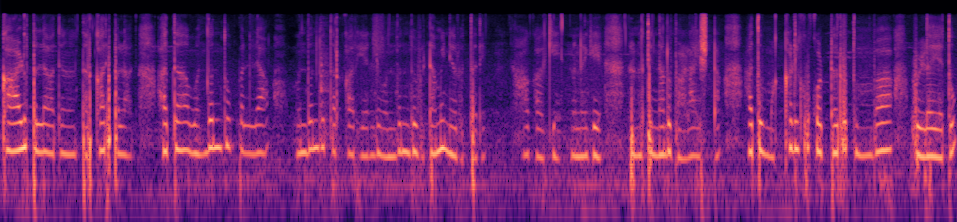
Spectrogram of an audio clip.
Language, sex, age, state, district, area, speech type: Kannada, female, 18-30, Karnataka, Davanagere, rural, spontaneous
